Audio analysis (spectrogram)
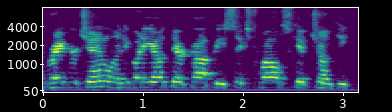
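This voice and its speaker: A middle-aged man with a Canadian accent and a notably high-pitched voice talks as a CB radio operator. He is friendly and laid-back, slipping between loose chat and channel calls. Noticeable radio noise sits behind his voice. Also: animated, a little fast, pushed and bright, low-quality recording. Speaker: livestream host and CB radio operator. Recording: clear background noise, radio ambience. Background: CB radio noise and ambience.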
